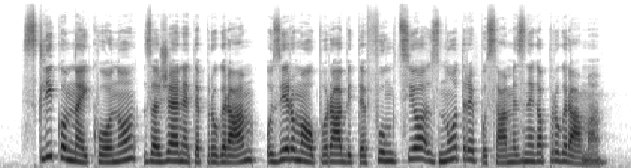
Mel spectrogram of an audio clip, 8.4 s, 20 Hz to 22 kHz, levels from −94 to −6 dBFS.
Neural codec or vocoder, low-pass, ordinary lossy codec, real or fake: none; 19.8 kHz; none; real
